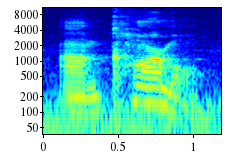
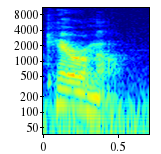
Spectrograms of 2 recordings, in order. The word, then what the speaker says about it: caramel: how I say it Carmel not caramel I have a bone to pick with anybody who says caramel it's caramel two syllables carmona caramel caramel next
